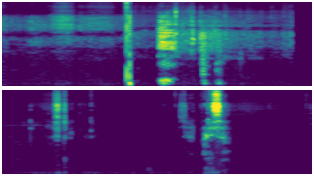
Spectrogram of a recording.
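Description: Quiet room with scattered faint handling noises: one sharp click a little over a second in, then a few short soft knocks and rustles, with brief faint sounds later on.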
